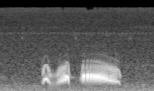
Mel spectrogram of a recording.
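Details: Spotted dove, a ground decoy bird, cooing to lure and provoke wild birds: a short two-note rising-falling lead-in followed by a longer, slightly rolling low coo, heard once over a quiet background.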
